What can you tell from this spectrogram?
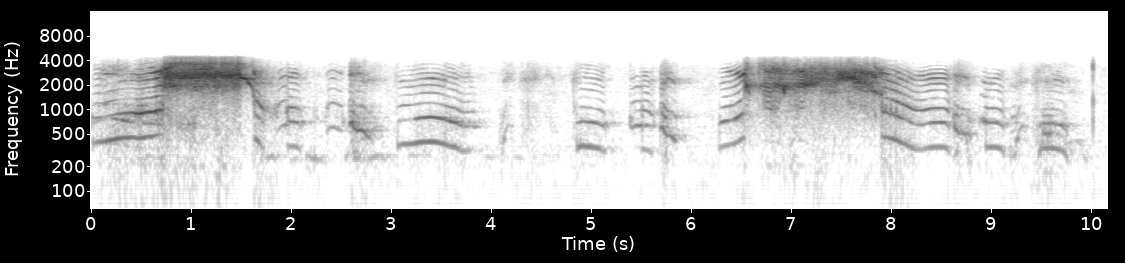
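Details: Twins crying an hour after being put to bed: loud, high-pitched infant crying in long wails with broken whimpers between, ordinary crying.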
